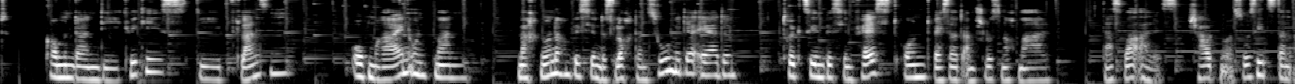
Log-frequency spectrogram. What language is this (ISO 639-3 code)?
deu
